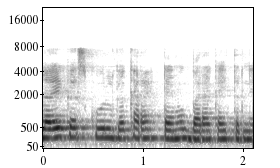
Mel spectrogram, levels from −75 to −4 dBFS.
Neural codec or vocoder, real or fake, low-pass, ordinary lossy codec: none; real; none; none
